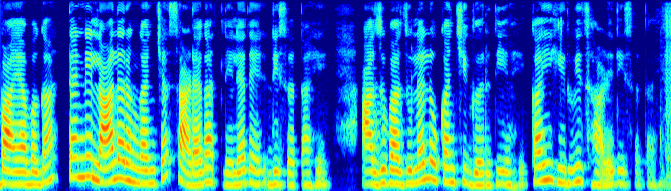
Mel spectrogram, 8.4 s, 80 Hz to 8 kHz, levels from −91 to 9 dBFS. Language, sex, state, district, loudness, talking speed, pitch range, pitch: Marathi, female, Maharashtra, Solapur, -20 LUFS, 130 wpm, 185-225 Hz, 200 Hz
